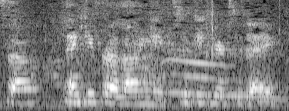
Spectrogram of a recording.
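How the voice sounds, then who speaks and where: A woman's voice: medium pitch, a little fast. A woman shares heartfelt, hesitant remarks at a community open mic. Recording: distant mic, roomy, background noise.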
